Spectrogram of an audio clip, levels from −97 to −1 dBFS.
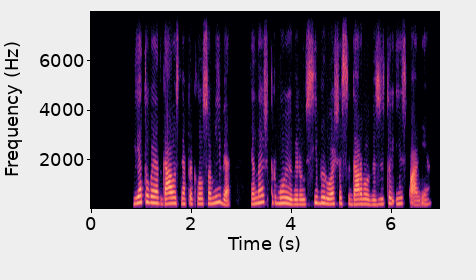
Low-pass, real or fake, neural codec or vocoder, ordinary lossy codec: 7.2 kHz; real; none; Opus, 32 kbps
